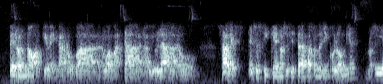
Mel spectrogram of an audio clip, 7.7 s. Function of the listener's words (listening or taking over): taking over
